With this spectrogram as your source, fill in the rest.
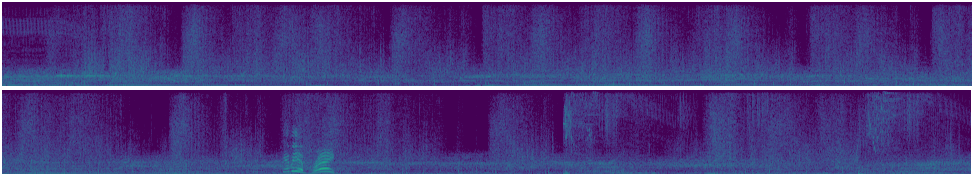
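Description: Electric energy crackles and zaps in bursts.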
